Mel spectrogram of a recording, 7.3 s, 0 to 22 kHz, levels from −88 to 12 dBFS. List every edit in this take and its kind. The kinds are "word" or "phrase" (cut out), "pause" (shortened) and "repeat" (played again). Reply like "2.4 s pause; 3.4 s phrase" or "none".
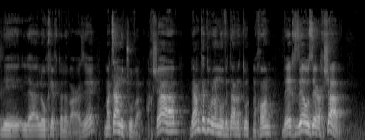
2.0 s pause; 2.8 s pause; 4.9 s word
